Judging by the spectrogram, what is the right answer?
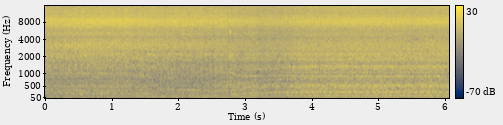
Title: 2008 Honda Fit Sport M/T Engine Knock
